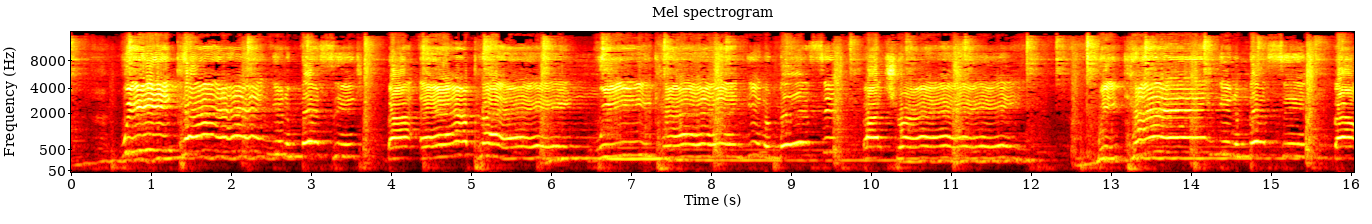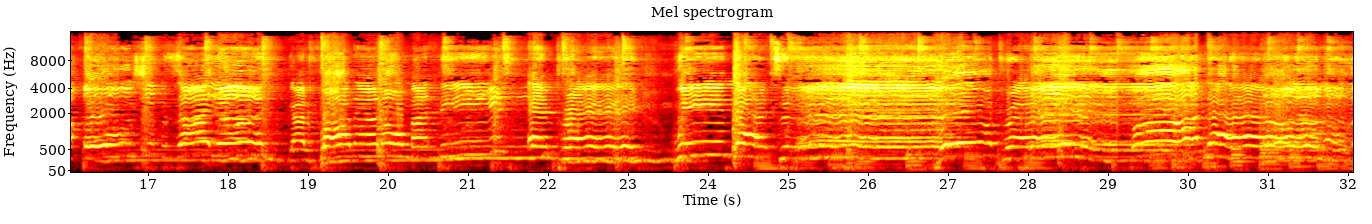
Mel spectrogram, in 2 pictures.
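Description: A woman singing a gospel song loudly into a handheld microphone, with a second woman singing along on another microphone.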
